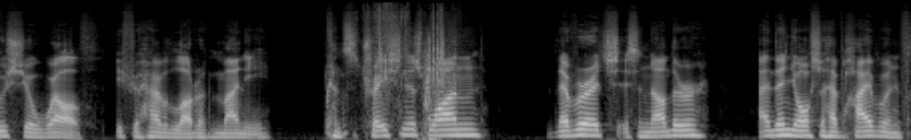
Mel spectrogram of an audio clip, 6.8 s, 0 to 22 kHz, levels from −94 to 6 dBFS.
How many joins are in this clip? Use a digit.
2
